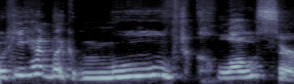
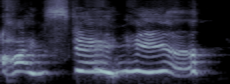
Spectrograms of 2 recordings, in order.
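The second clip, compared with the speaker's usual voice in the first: very high-pitched, stubborn, aggressive shout; 11 semitones higher than usual. Retelling a woman refusing to move during a group picture; retelling aggressive yelling. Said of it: "It was all very aggressive yelling".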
